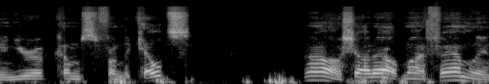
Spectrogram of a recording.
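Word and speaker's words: Celts: Europe comes from the Kelts oh shout out my family let's go who inhab France Belgium and parts of Germany and Switzerland oh no no not Kel I'm thinking Celtic my bad the Kelts brewed beer called braggot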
